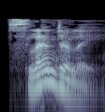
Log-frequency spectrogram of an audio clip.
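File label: "slenderly", British English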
